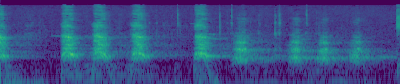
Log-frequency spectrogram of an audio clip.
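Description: A dog barking repeatedly, about nine short barks at roughly two a second.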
